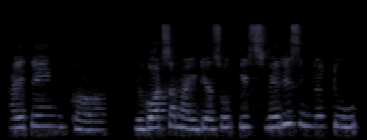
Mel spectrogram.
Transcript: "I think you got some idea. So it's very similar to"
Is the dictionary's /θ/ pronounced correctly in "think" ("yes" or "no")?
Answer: no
